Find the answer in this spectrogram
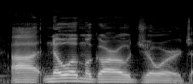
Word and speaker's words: Noah Magaro-George: deeply, editor-in-chief of Alamo, Noah Magaro-George. I hope I pronounced that correctly. That was perfect.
